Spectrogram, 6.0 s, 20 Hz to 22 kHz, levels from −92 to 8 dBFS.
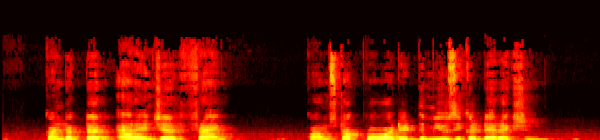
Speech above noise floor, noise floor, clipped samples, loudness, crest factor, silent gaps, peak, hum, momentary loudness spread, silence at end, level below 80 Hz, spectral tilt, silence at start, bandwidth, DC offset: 32 dB; -49 dBFS; under 0.1%; -17 LUFS; 16 dB; none; -2 dBFS; none; 11 LU; 0.2 s; -50 dBFS; -5 dB/octave; 0.5 s; 16 kHz; under 0.1%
